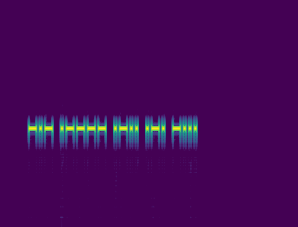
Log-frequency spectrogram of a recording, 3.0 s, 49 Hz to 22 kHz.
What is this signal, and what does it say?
Morse code, heard as a keyed tone, about 44 wpm, 700 Hz. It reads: K1LRB
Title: USA Call Signs - 5 Characters - 3x Character Spacing - 45wpm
